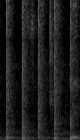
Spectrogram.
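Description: A baked tomato focaccia is tapped repeatedly at an even pace, giving short, dull, hollow thuds that die away almost instantly. The hollow sound shows the bread is properly baked through, which a skewer test had already confirmed.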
